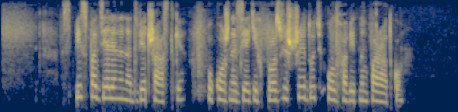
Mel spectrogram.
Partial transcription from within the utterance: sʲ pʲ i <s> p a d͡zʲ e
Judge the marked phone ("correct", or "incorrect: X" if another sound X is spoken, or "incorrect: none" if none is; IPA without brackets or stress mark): correct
